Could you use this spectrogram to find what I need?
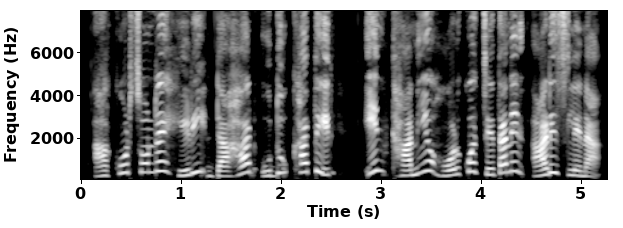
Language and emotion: Santali, angry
